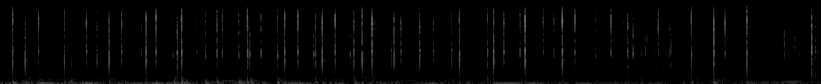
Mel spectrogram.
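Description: Long nails scratch and tap the plastic back of a round cushion compact case, then move to its quilted lid. The result is a quiet, rapid stream of sharp, bright clicks and ticks that stop almost instantly, with soft scratching between them and very little low end.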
